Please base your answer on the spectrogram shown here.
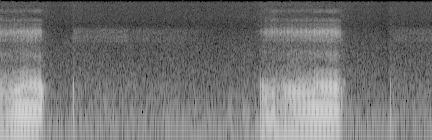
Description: Do you love listening to pugs/dogs snore? If so, then you will love this video of my pug snoring away.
